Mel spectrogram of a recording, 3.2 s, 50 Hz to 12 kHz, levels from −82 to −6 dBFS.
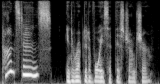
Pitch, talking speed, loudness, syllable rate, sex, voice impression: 165 Hz, 130 wpm, -16 LUFS, 5.4 syllables/s, female, very feminine, very middle-aged, slightly raspy, slightly calm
